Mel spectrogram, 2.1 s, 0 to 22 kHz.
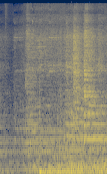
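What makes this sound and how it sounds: A huge gilded gong on the way up the Golden Mount in Bangkok is struck once for good luck. It gives a single low strike around 78 Hz, then a deep, sustained hum that carries on under higher shimmering overtones.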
